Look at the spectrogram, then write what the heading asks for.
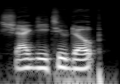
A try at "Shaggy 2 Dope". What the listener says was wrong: No, it's Shaggy 2 Dope. I feel like you're just reading it like a sentence.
